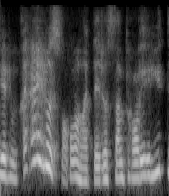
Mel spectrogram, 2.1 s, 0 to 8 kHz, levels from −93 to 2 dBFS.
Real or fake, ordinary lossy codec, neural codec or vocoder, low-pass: fake; MP3, 48 kbps; codec, 16 kHz in and 24 kHz out, 0.8 kbps, FocalCodec, streaming, 65536 codes; 7.2 kHz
